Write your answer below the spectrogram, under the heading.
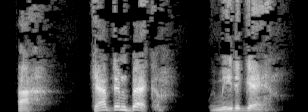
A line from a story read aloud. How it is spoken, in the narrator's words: the man said in a southern drawl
